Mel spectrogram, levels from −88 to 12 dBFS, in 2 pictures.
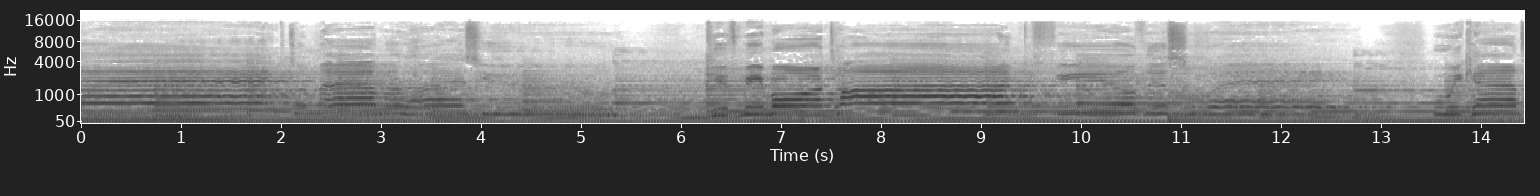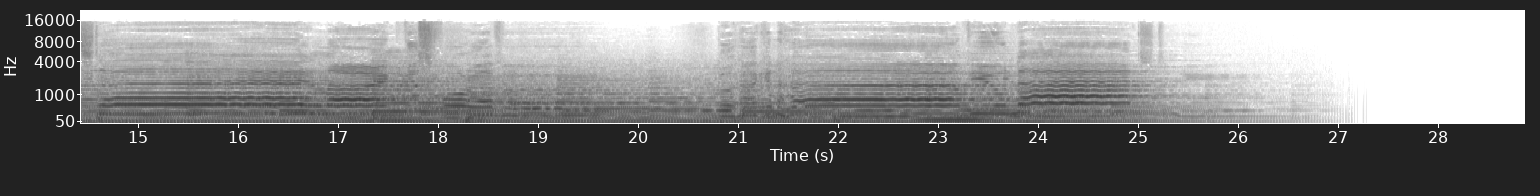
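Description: Truncation distortion on the fade-out from 24.38 s to the end, worst after 25.63 s: the fade keeps too few bits (consistent with 10-bit) and no dither, so the tail turns gritty.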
